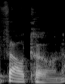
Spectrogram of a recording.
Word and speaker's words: Falcone: I say Falcone. I feel like that's the most obvious silent E I've ever seen in my life, but whatever.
